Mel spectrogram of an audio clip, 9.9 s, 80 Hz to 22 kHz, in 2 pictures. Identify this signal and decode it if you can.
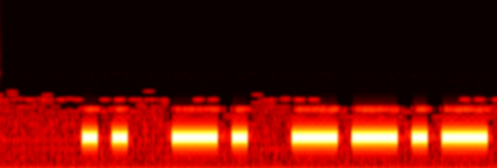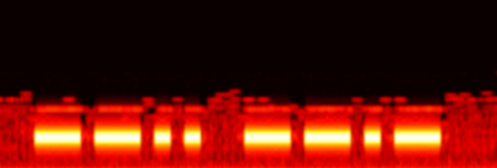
Morse code, heard as a keyed tone, about 8 wpm, 800 Hz. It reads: INQZQ
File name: telegrafia / i2tfj / Lez9 35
